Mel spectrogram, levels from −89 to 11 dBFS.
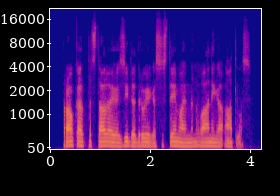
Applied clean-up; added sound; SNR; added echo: neural mask model DeepFilterNet 3.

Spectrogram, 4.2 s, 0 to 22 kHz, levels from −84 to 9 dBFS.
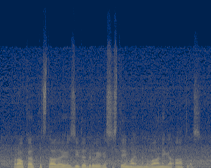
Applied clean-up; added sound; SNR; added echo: none; Wind; 11 dB; none.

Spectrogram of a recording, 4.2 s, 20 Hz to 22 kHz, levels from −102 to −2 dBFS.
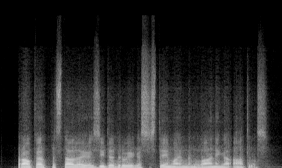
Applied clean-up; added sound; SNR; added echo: neural mask model RNNoise.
